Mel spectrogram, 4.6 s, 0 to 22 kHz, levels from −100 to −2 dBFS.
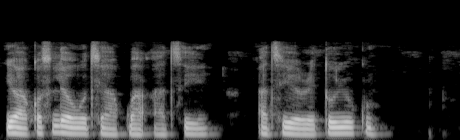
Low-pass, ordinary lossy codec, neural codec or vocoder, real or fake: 7.2 kHz; none; none; real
